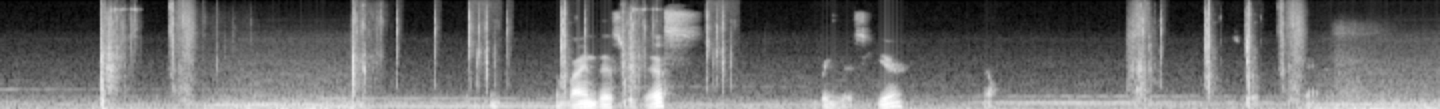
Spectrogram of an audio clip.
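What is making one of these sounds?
Game menu clicks and beeps sound.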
